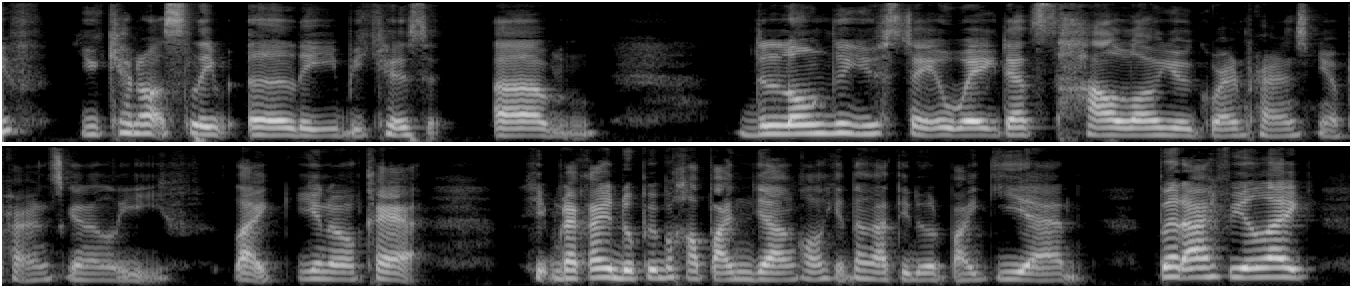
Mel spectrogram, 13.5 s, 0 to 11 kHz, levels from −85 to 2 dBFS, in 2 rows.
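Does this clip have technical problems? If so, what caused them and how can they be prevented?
No, nothing stood out as a technical problem on listening, so there is no cause to trace and nothing to prevent.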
